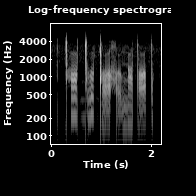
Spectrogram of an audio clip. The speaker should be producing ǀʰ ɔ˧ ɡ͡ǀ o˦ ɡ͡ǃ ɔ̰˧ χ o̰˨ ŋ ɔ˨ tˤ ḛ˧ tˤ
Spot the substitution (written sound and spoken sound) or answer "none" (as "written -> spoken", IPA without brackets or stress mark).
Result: none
